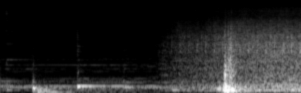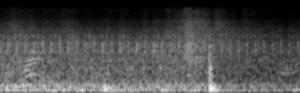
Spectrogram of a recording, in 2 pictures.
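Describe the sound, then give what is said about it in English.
On a hot, bright August day in the village of Chimayo, a line of cars idles outdoors around a community center that was once an elementary school. There is a steady low engine rumble with a few sharp clunks like doors or shifting gears, and faint indistinct voices in the background. “A line of cars winds around Barrios Unidos, a community center that was once an elementary school, right in the center of the village.”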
